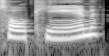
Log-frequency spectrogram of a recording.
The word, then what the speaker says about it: Tolkien: So I believe it is pronounced Tolkien.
